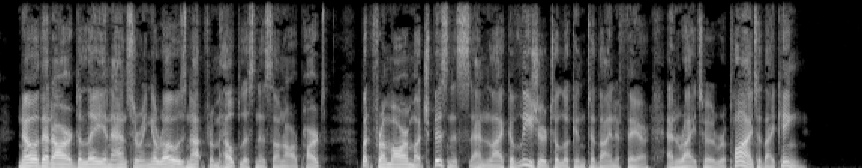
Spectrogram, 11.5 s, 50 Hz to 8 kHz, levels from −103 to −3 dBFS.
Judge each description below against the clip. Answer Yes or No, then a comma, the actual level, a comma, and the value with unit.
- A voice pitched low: Yes, low, 110 Hz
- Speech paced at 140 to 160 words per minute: No, average, 175 wpm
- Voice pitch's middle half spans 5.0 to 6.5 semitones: Yes, wide, 5.4 semitones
